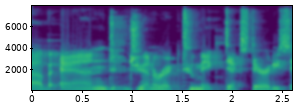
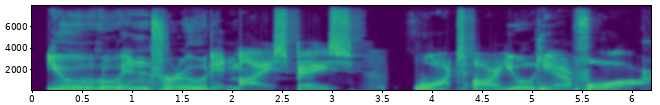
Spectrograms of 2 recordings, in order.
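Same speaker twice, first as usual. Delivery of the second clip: grand, commanding, disembodied calling voice. A voice from near the back wall addresses the intruders, booming voice. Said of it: "a voice booms out".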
